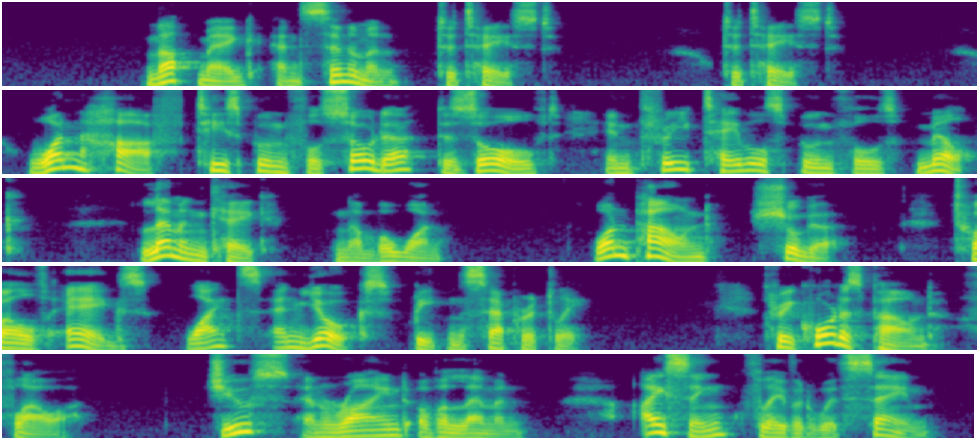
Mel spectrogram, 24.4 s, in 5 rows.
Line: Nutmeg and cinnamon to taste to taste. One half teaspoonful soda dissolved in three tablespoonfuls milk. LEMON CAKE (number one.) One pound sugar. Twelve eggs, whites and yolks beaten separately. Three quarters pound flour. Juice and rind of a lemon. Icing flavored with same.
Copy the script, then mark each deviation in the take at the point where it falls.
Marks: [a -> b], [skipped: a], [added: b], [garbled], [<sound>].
Nutmeg and cinnamon to taste to taste. One half teaspoonful soda dissolved in three tablespoonfuls milk. LEMON CAKE (number one.) One pound sugar. Twelve eggs, whites and yolks beaten separately. Three quarters pound flour. Juice and rind of a lemon. Icing flavored with same.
